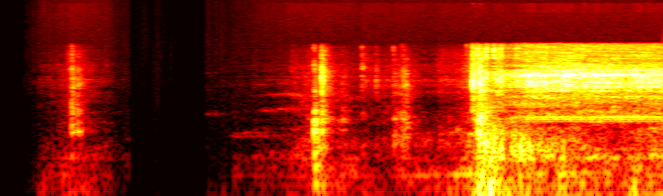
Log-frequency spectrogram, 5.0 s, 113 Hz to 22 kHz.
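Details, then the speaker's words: Refrigerator compressor started with a current relay instead of a PTC, clamp meter on the line: a few clicks then steady even hum, no rattle or knock, drawing 0.7 A; running normally. "bisa diperhatikan di sini kompresornya sudah menyala dengan ampere 0,7 ya 0,7 ampere"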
